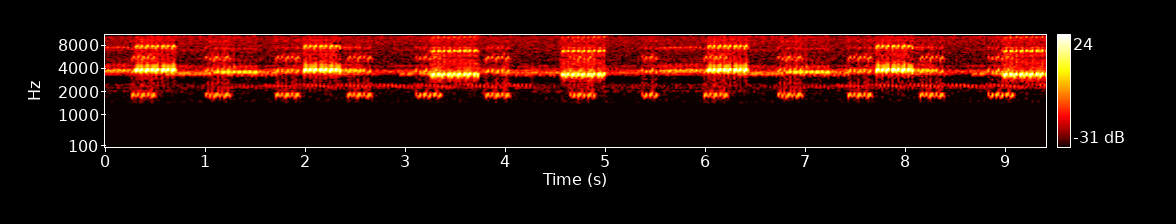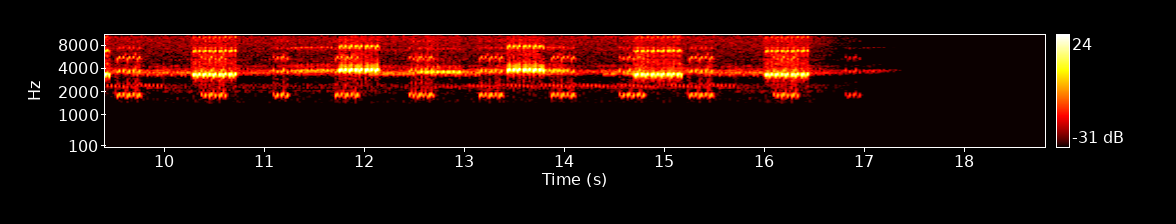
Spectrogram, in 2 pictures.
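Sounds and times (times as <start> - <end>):
jumping bush cricket Orocharis saltator chirping: 0.0 - 17.2.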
